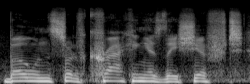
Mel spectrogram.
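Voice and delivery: ordinary talk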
